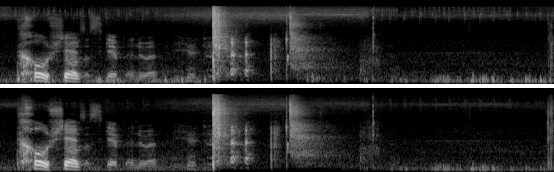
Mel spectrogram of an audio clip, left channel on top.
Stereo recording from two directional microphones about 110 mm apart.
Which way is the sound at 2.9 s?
25° right (ahead or behind).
